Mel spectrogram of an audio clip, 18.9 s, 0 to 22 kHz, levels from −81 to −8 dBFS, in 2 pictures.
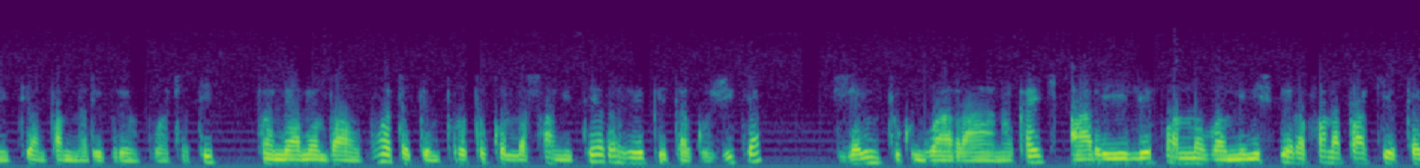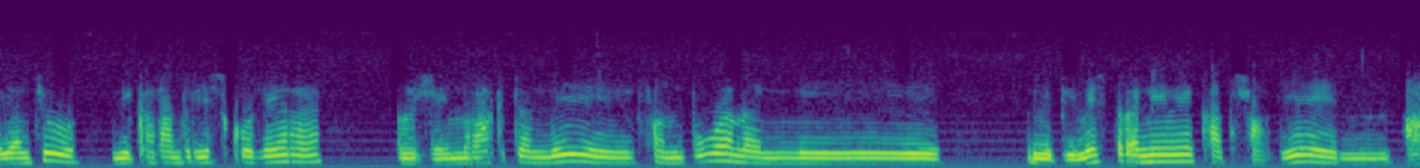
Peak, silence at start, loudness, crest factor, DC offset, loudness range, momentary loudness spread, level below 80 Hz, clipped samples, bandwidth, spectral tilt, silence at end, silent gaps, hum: -6 dBFS; 0 s; -20 LUFS; 12 dB; under 0.1%; 3 LU; 7 LU; -50 dBFS; under 0.1%; 7.2 kHz; -10 dB/octave; 0 s; none; none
